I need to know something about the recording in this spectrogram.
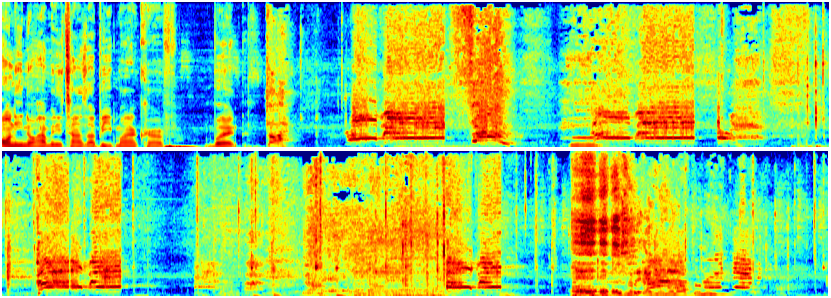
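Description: A young man shouts and laughs loudly.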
